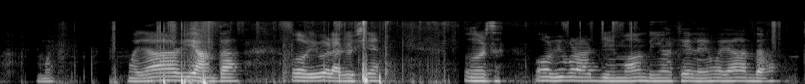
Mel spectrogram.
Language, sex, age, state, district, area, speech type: Dogri, male, 18-30, Jammu and Kashmir, Samba, rural, spontaneous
